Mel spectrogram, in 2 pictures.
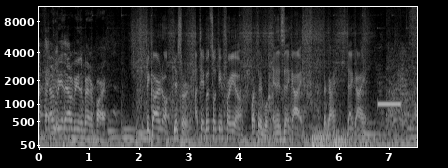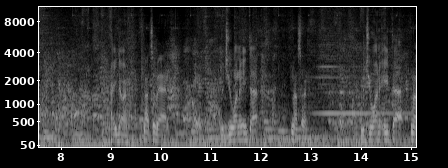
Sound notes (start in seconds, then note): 6.7 beeps; 6.9 bar bustling; 13.0 foreboding zing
